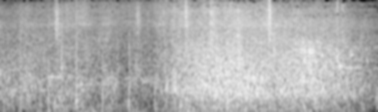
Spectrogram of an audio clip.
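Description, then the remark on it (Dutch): Sea water churns and washes below an offshore energy platform, heard through an opened hatch on the way from the cable deck to the boat landing, a broad steady rush that swells in the second half, with scattered clanks and footstep-like knocks early on. No one speaks. “We doen het luik open. En we hebben een prachtig zicht op de zee onderaan.”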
